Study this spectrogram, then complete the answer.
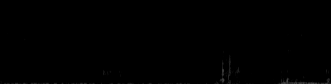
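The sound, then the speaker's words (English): Someone takes a quiet sip of coffee: soft wet mouth noises and a swallow, followed by a couple of small clicks and a low knock near the end. “Let me get a sip of my coffee here.”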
